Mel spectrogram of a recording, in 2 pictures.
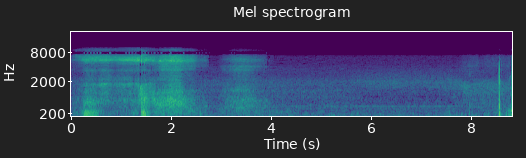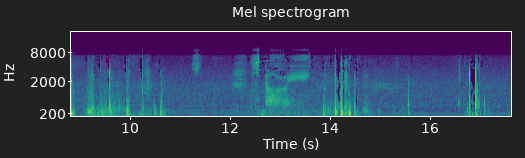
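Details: Occasional, not usually loud snoring: soft, rough breathing noises mixed with short snorts and scattered clicks over about eighteen seconds.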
